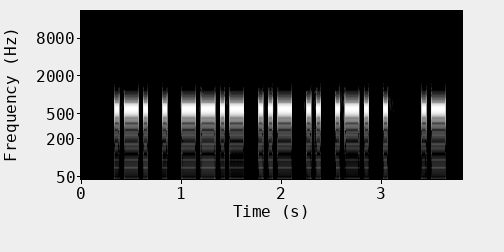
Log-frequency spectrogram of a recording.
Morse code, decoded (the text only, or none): REQUIRE A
